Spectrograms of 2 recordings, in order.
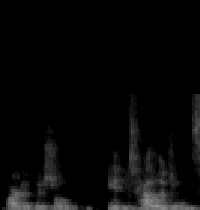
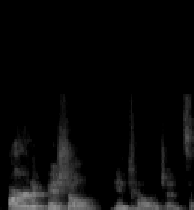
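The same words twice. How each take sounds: First: The word intelligence carries the stress. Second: The word artificial carries the stress. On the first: The machines themselves are made intelligent. "the emphasis is on the word intelligence" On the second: Machines are used to simulate intelligence. "the emphasis there is, is um, on, on the machines"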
